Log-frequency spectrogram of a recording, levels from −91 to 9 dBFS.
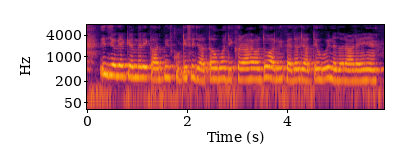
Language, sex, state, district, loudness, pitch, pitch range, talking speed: Hindi, female, Maharashtra, Solapur, -14 LUFS, 230 Hz, 220-255 Hz, 230 wpm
